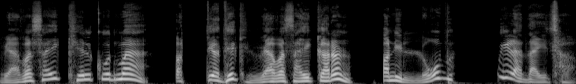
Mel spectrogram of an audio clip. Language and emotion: Nepali, disgusted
